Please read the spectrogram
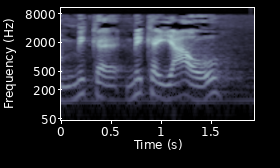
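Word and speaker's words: Mikayahu (מיכיהו): Now the term, the name Micah, the Hebrew Mikayahu is how they pronounce it, means who is like the Lord.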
